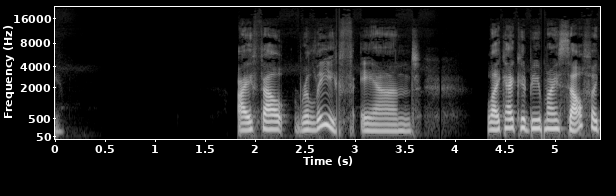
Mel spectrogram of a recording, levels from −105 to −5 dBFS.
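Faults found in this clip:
Gap between chunks at 1.79, 2.81, 3.84 and 4.86 s: hard-edged 25 ms silences in the speech, repeating every 1.0 s. Probable component: packetiser or player pausing at each 1-second chunk boundary. No audio lost, only interrupted at the joins.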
